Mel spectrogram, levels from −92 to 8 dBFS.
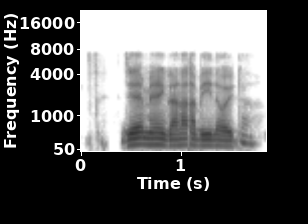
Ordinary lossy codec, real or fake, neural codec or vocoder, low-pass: Opus, 64 kbps; fake; codec, 16 kHz, 1 kbps, X-Codec, HuBERT features, trained on LibriSpeech; 7.2 kHz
